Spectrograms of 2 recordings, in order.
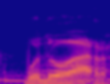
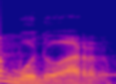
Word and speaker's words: boudoir: tentang bodoa fotografi ini ingat ya cara bacanya bodoar boar semoga enggak salah tapi e term Ini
